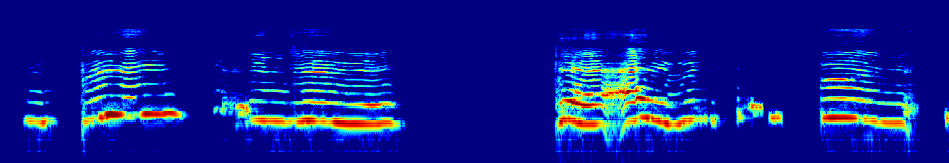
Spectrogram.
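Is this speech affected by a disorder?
Yes: cerebral palsy.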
